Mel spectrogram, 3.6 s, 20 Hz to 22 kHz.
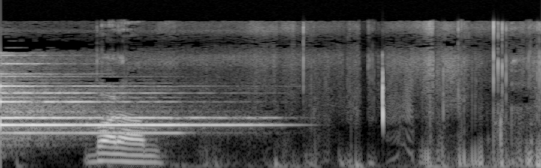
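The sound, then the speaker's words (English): A phone message notification chime sounds once, bright, as a message comes in on a Thursday around 7 p.m., with a short rising tone under it, then rings out and fades over about two seconds, followed by faint clicks and handling noise. “I have messages coming in, phone calls coming in.”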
